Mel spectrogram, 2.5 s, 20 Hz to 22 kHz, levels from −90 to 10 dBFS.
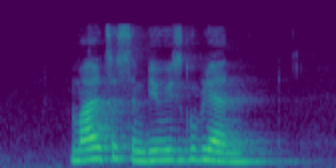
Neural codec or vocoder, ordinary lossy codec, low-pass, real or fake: none; none; none; real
